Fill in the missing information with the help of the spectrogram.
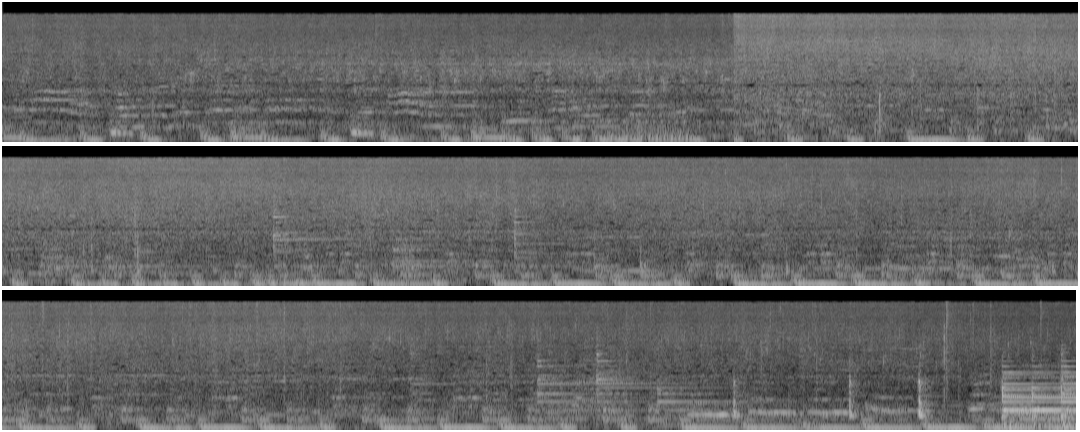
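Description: Chopped onion frying in hot oil with a steady sizzle. About five seconds in, the sizzle jumps suddenly louder as more onion goes into the oil.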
